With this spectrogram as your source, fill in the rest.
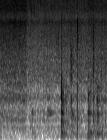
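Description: Onion sautéing lightly in a pan for a saffron risotto, a continuous hissing sizzle broken by a few sharp clinks and scrapes from stirring, close and alone.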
